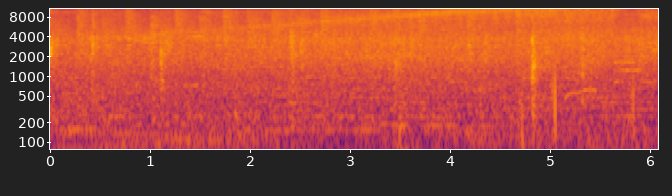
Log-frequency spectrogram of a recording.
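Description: Steady indoor background noise with faint music, and a few light knocks near the end.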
